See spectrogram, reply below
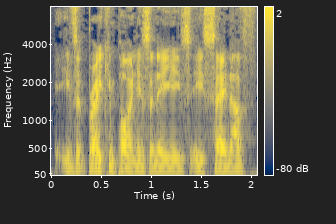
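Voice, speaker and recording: A man's voice: medium pitch, level tone, quick pace, soft background music. Hesitant man reacting to a video. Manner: hesitant, repeats words, thinks aloud. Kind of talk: casual reaction commentary.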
